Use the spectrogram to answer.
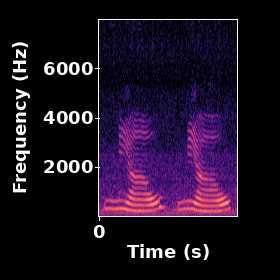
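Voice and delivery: high rising meows like a small kitten. A narrator's reading. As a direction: mew like a hungry kitten. Kitten meowing in the car.

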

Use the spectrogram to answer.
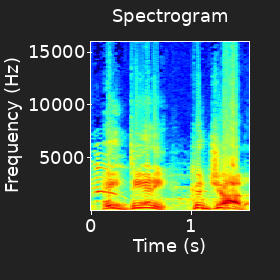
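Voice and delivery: high, loud sideline call; proud dad calling to his son. Retold or imitated. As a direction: shout praise across the court. Dad cheering son at game.

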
